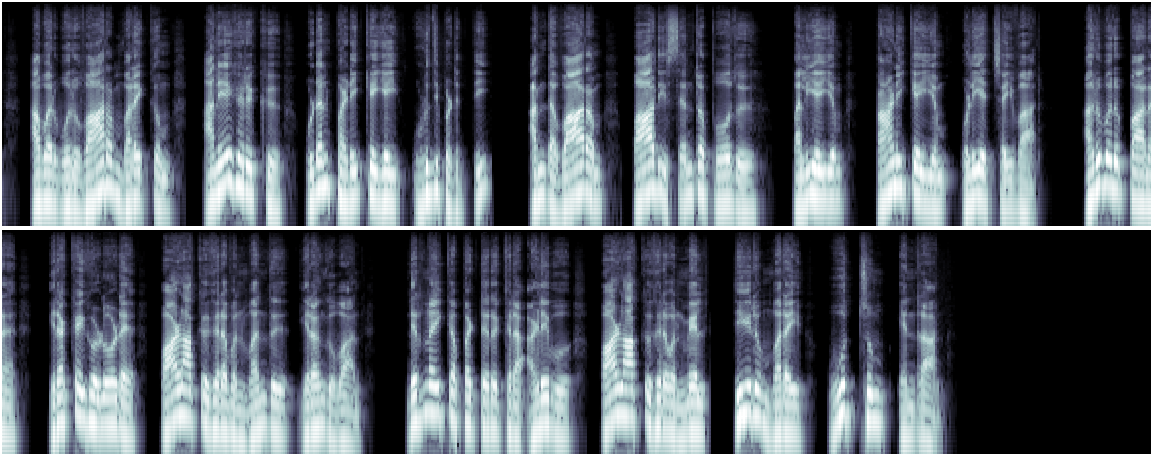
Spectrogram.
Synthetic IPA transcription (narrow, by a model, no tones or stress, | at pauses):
ʔɐʋɐɾɔɾɯʋaːɾɐmʋɐɾɐɪkːɯm | ɐneːɣɐɾɯkːɯ | ʊɽɐnpɐɽɪkːɐjɐɪʊɽɯðipːɐɽɯt̪ːi | ʔɐnd̪ɐʋaːɾɐm | paːðisɛndrɐpoːðɯ | bɐlɪjɐjɯm | kaːɳɪkːɐjɯmɔɭɪjɐt͡ʃːɛjʋa̰ːɾ | ɐɾɯbɐɾɯpːaːnɐ | ɪɾɐkːɐɪɣɐɭoːɽɯ | paːɭaːkːɯɣɪrɐʋɐnʋɐnd̪ɯɪɾɐŋɡɯʋa̰ːn | nɪɾɳɐjɪkːɐpːɐʈːɪɾɯkːɪrɐ̰ʔɐɻɪʋɯ | paːɭaːkːɯɣɪrɐʋɐnmeːlt̪iːɾɯmʋɐɾɐɪ | uːʈrɯmɛndra̰ːn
